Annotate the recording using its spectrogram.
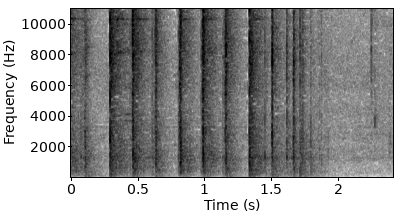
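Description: Plastic mold filled with wet plaster mix being bumped repeatedly on a table, about four sharp knocks a second, stopping near the end. The bumping spreads the plaster evenly and works air bubbles out of it.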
